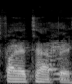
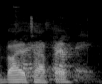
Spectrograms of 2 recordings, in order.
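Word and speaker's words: Vaitape: It's Via Tape. Via Tape, thank you. Looks like it's Via Tap is how you spell it, but Yes, Via Tape.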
